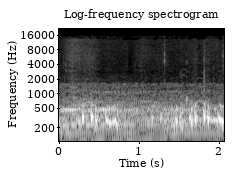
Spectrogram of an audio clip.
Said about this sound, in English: And then, tired of reading, one might rise and see for oneself the house all empty, the doors standing open, only the wood pigeons bubbling with content and the hum of the threshing machine sounding from the farm.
